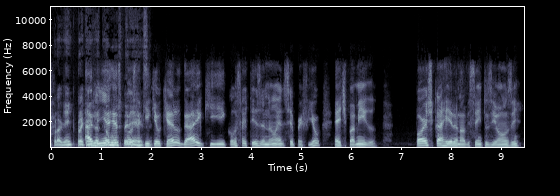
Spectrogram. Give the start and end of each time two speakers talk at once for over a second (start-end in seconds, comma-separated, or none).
0.7-2.1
